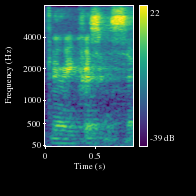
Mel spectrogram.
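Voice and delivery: low, hushed, confidential; leaning in, quiet. Retold or imitated. Flight attendant leaning in to the comic, low and hushed. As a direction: lean in and murmur it low. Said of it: "leans in and goes".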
